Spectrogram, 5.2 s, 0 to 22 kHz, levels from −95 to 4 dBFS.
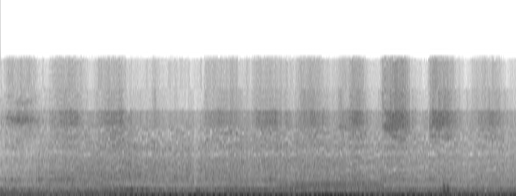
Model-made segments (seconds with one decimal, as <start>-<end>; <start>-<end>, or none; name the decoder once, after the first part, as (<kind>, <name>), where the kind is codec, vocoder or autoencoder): none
